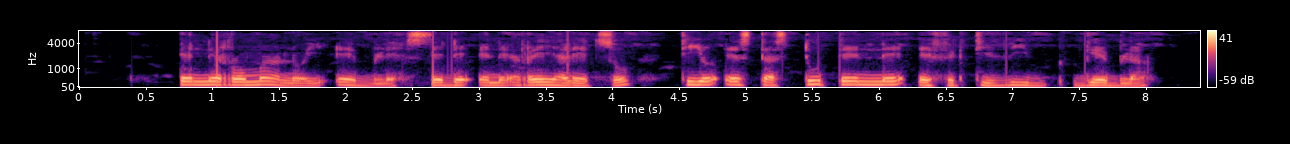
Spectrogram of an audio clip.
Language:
Esperanto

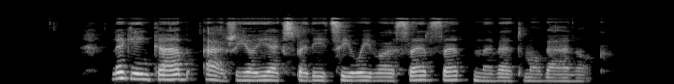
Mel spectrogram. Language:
Hungarian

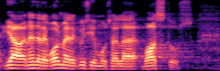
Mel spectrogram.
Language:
Estonian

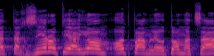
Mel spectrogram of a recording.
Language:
Hebrew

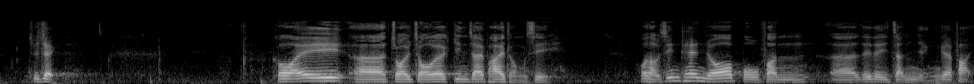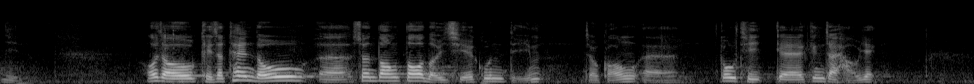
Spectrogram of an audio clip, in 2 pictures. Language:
Cantonese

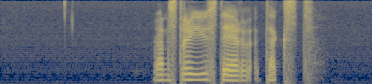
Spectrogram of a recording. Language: Norwegian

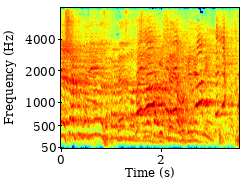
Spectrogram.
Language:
Hebrew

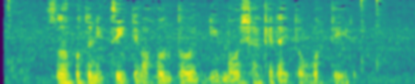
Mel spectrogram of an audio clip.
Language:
Japanese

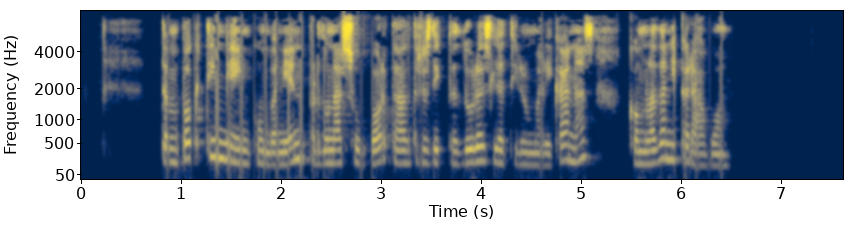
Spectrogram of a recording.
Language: Catalan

